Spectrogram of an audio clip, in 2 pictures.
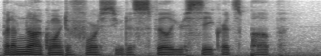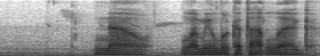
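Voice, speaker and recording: Guy playing a low voiced werewolf, pretty flat delivery, kindly and a bit awkward, audio roleplay. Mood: gentle, awkward. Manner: halting, awkward, gently protective. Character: gruff but kindly male werewolf living wild in woods. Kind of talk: audio roleplay, intimate second-person acting.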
